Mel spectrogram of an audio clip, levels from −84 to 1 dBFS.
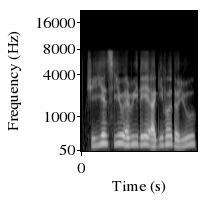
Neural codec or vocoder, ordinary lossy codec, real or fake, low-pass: codec, 16 kHz, 0.7 kbps, FocalCodec; none; fake; none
